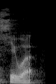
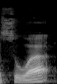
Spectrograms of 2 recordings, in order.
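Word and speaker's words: سوى: Jadi nggak perlu diharokatin. Baik kita niatkan sebagai badal ataupun sebagai mansub, tetap kita bacanya siwa. Lam yatakhallafit tullabu ya siwa au suwa talibin.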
